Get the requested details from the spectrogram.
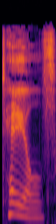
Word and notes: tails: British English

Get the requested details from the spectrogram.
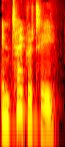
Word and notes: integrity: British English

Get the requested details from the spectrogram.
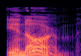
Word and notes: inarm: British English

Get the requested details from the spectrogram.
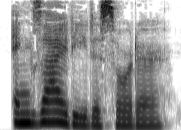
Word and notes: anxiety disorder: American English

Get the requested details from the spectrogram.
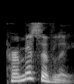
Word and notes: permissively: British English

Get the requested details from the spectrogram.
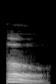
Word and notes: o': British English

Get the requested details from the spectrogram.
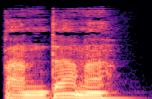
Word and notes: bandana: British English

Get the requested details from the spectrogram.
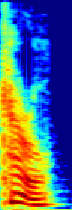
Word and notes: carol: British English

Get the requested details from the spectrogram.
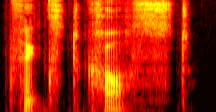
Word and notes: fixed cost: British English

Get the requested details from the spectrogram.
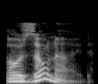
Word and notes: ozonide: British English

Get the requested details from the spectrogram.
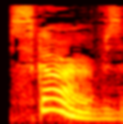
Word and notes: scarves: British English

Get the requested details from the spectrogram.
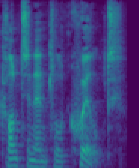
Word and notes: continental quilt: British English

